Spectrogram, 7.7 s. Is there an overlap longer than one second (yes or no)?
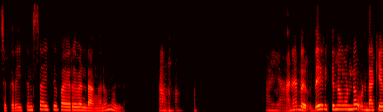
no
